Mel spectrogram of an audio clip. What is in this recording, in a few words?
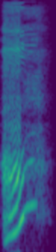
confused; Crypt of the NecroDancer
